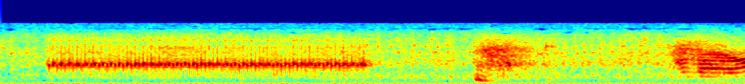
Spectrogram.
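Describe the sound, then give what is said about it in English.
A telephone rings once with a steady, buzzy trilling tone lasting about a second and a half after a home number is dialed from New York, followed by a pause and a couple of short, sweeping voice-like sounds. “It's ringing.”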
